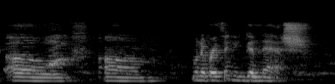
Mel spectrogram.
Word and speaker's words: Ganesh: And I think of, whenever I think of Ganesh, not Ganesha, Ganesh, the Hindu do not pronounce the vowel at the end of it unless it's followed by a consonant. It's like the French.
